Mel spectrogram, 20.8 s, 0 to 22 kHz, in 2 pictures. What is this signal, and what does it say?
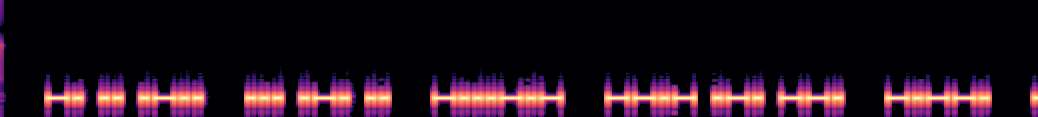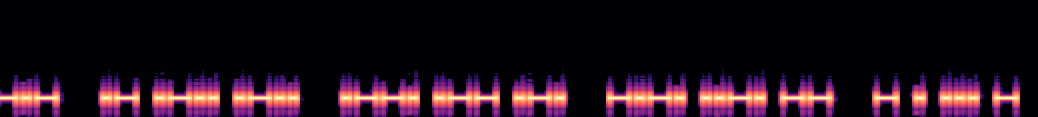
Morse code, heard as a keyed tone, about 18 wpm, 550 Hz. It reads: NIL SRI <BK> QRG <KN> K ALL PWR CFM TEST
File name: naukapodstaw / skroty / skroty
